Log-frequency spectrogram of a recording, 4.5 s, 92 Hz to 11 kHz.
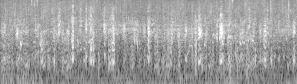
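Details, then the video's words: A duck feeding, giving a rapid, irregular run of short, harsh, clipped bursts about three per second, with a steady low background rumble. "YEMLENEN ÖRDEK SESİ 1 - SOUNDS OF A DUCK FEEDING"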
